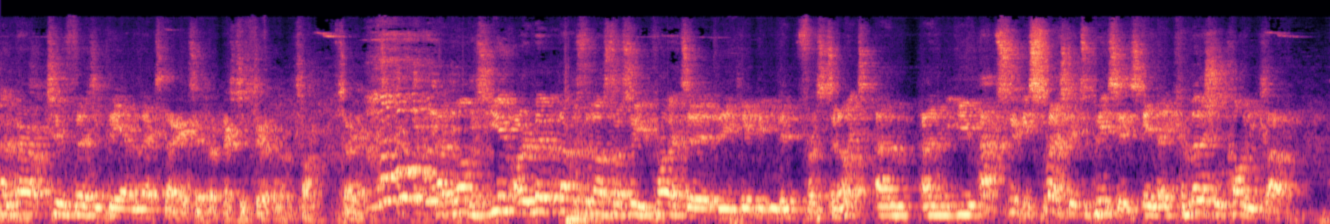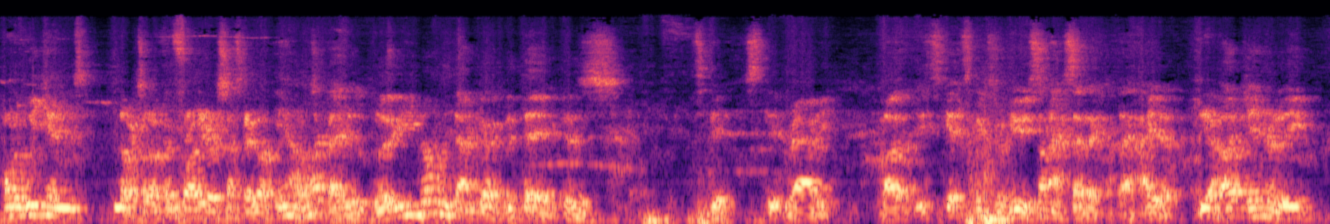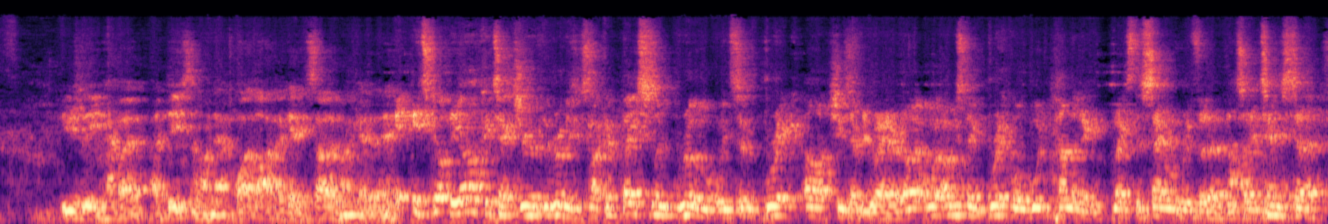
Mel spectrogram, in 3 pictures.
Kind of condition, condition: fault, poor sound quality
